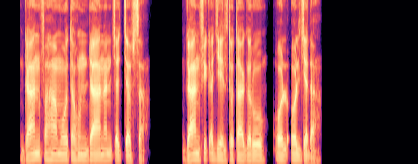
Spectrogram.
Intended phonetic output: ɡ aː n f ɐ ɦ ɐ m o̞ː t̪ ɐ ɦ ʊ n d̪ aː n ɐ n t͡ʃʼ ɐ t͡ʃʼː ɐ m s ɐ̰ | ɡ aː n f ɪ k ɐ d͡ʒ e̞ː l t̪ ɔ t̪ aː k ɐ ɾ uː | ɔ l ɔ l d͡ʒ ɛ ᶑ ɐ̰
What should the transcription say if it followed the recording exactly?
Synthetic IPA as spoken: ɡ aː n f ɐ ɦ ɐ m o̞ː t̪ ɐ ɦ ʊ n d̪ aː n ɐ n t͡ʃʼ ɐ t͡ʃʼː ɐ b s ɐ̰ | ɡ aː n f ɪ kʼ ɐ d͡ʒ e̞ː l t̪ ɔ t̪ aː ɡ ɐ ɾ uː | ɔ l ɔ l d͡ʒ ɛ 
